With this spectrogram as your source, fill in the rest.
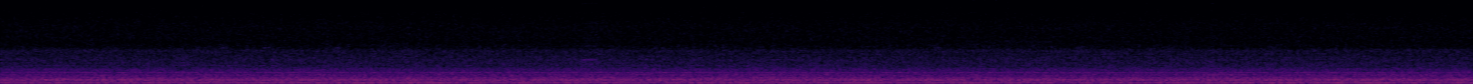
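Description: An electrical transformer hums steadily.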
